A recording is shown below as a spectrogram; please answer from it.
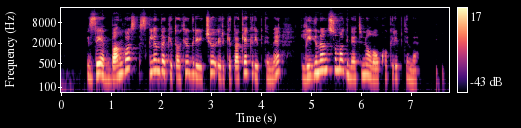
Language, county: Lithuanian, Utena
